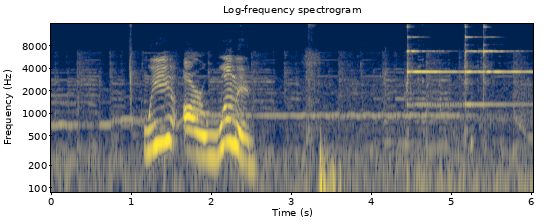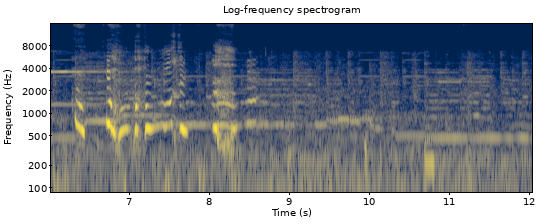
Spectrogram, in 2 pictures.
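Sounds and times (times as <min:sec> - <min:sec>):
service bell ringing: 0:04.4 - 0:07.8.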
